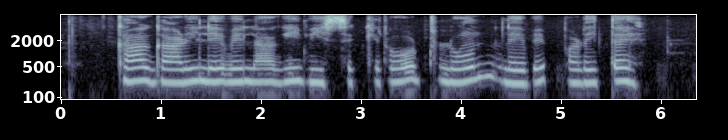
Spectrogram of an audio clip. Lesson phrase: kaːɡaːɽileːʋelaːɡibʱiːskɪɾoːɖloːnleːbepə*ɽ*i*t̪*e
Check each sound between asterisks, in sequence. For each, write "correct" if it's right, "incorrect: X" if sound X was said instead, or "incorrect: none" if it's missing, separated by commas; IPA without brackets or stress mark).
correct, correct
